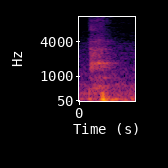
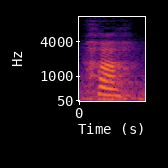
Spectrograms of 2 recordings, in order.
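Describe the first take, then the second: First: The sound is a short unvoiced puff of air. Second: The sound has a voiced vowel added after it. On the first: The speaker calls it right. "it's P ... where it'd be unvoiced" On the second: The speaker calls it wrong. "is not"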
